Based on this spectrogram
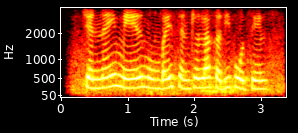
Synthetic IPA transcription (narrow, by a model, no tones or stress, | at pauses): t͡ʃɛnːɐɪmeːlmʊmbɐɪsɛnʈɾɐlaːkɐðipoːt̪ːeːl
